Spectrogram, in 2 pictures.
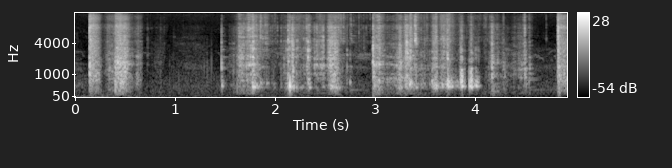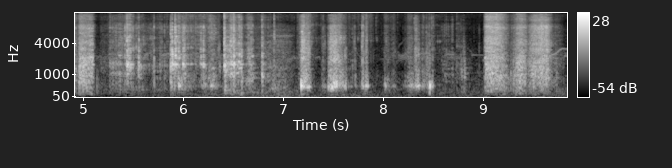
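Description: Snow being scooped with a small metal snow shovel and packed into a metal kettle: repeated irregular crunching scrapes, with clinks of metal against the pot. A short pause comes about a second in, before the scooping goes on.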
